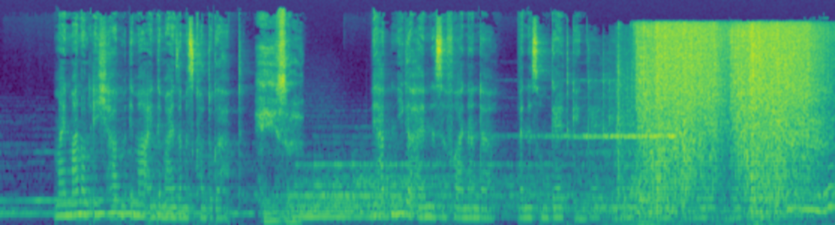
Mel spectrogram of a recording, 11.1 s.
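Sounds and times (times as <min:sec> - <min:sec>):
speech: 0:00.7 - 0:04.2, 0:05.0 - 0:10.7
buckets of water poured over someone: 0:08.2 - 0:11.1.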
